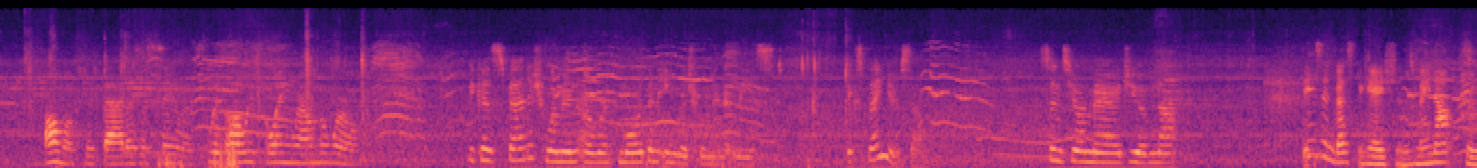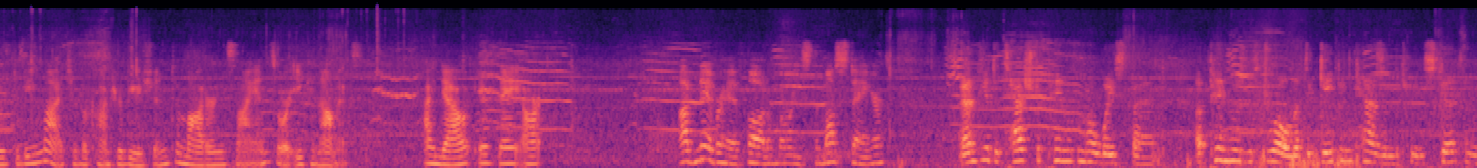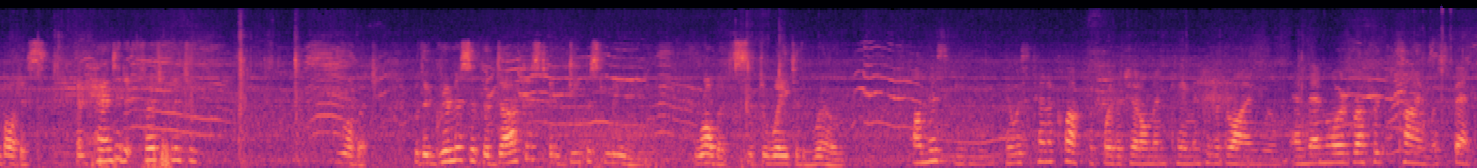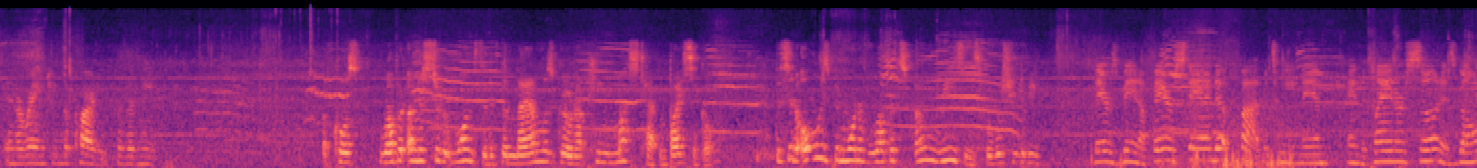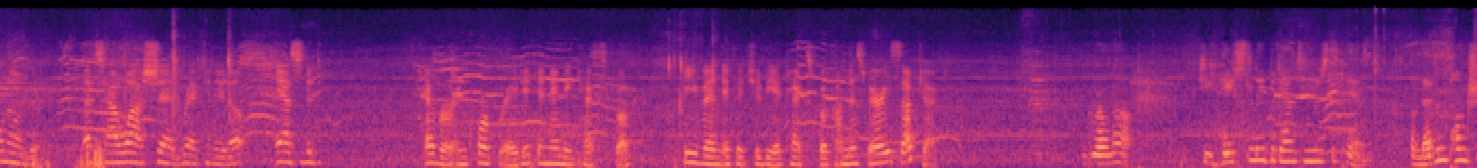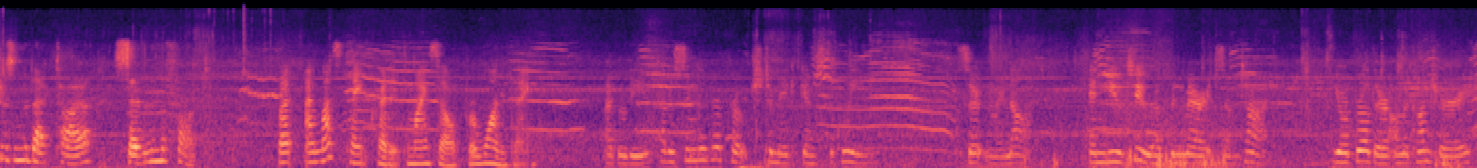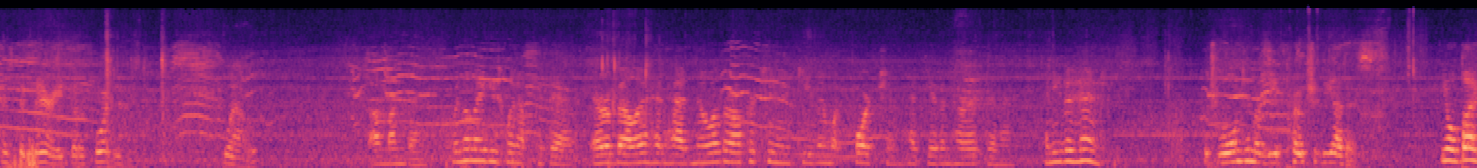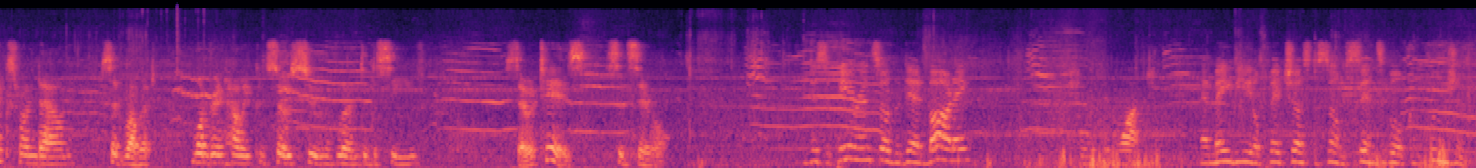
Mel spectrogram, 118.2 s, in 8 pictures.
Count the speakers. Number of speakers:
5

